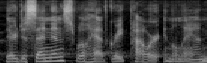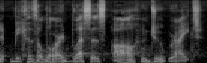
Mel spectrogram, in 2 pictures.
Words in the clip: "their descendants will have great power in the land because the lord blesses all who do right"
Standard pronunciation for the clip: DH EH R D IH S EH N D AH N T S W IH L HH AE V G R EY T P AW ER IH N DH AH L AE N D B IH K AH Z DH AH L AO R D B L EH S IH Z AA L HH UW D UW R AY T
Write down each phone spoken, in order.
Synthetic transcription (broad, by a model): DH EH R D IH S EH N D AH N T S W IH L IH V G R EY T P AW ER IH N DH AH L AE N B IH K AH Z DH AH L AO R D B L EH S IH Z AA L HH UW D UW R AY T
